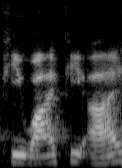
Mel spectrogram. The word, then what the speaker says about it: PyPI: This website is pronounced pypi, P-Y-P-I, stands for the I forget what it stands for.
